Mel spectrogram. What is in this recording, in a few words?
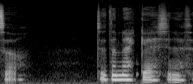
"neges", Welsh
